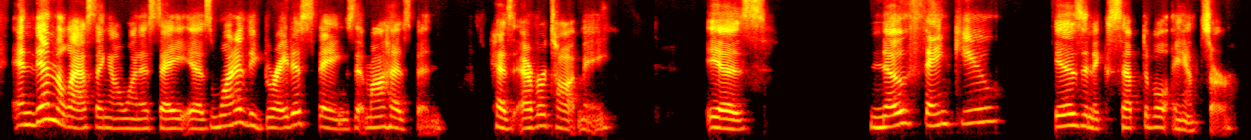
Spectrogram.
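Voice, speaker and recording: A woman speaks at a fairly slow pace with long, frequent pauses, her medium-pitched voice carrying lively intonation. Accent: Southern US. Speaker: health coach. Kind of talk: tips talk on video call.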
